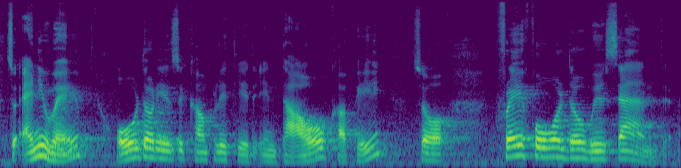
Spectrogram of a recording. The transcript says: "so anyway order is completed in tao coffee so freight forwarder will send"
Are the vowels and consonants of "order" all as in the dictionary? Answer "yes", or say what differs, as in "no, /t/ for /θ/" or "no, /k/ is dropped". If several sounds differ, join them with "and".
no, /l/ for /ɹ/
